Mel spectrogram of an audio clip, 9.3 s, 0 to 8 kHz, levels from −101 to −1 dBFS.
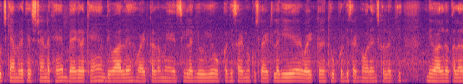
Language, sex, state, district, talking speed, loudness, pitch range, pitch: Hindi, male, Uttar Pradesh, Muzaffarnagar, 250 wpm, -21 LUFS, 120-125 Hz, 120 Hz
